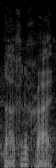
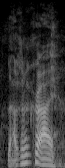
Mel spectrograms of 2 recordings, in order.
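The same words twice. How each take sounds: First: Much softer, nearly breaking; barely audible, swallowing tears; choked-up murmur. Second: Steadying a tearful voice; telling yourself not to cry; holding back tears. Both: Real, not acted.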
